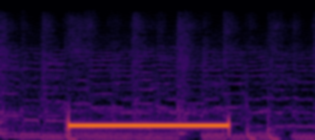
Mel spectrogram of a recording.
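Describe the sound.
A telephone ringback tone from a call left unanswered: one steady, mid-pitched electronic tone lasting about a second, set against a low murmur of background sound.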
